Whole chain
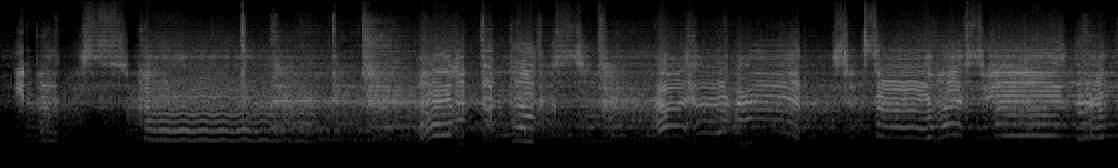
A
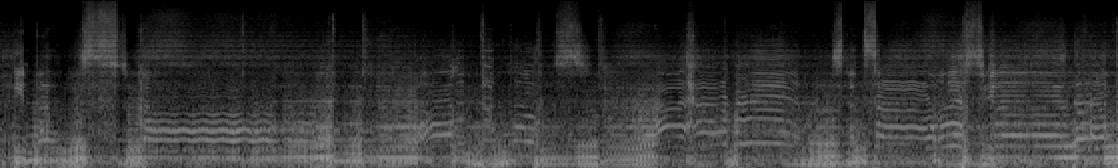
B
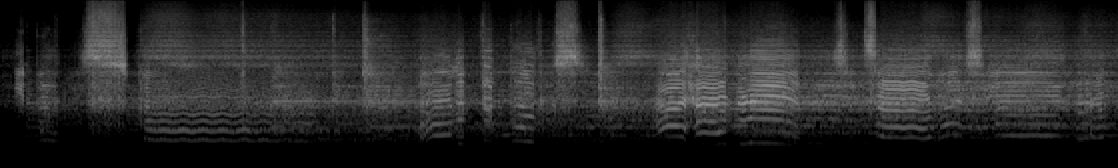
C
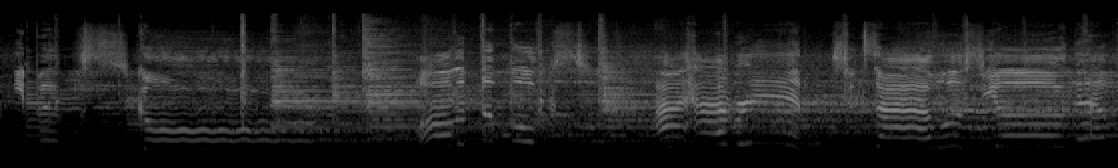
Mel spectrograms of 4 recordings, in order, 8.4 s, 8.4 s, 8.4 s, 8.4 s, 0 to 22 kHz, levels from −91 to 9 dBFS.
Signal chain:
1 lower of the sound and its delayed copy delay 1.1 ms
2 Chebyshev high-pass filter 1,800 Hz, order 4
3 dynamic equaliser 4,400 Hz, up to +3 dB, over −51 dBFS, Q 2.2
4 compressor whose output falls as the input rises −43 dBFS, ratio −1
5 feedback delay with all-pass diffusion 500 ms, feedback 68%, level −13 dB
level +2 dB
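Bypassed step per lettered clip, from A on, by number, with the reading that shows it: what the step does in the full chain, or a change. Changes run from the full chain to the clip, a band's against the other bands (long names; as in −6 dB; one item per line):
2, 1 kHz band +23.0 dB
4, change in crest factor +3.0 dB
1, 1 kHz band +3.5 dB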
